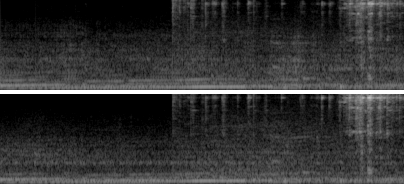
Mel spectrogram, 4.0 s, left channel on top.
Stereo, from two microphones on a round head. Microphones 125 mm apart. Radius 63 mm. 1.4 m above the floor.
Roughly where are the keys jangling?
Left.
